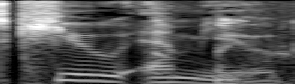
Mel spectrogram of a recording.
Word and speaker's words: QEMU: Q-E-M-U. And I guess it's Q-M-U, right? – Yeah. – Q-M-U, right?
